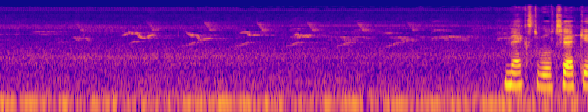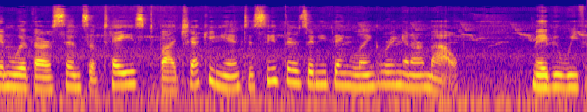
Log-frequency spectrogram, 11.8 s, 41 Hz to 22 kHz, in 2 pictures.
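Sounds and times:
birds chirping outdoors in the morning: 0:00.0 - 0:11.7
steady low outdoor rumble: 0:00.0 - 0:11.7
speech: 0:05.0 - 0:10.6, 0:11.2 - 0:11.7.

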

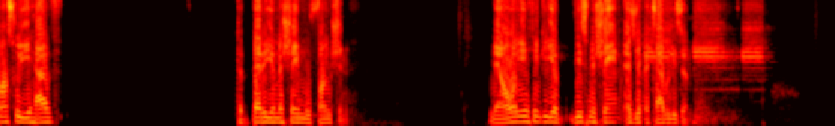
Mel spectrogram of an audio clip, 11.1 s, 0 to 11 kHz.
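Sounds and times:
speech: 0:00.0 - 0:00.8, 0:03.2 - 0:04.7, 0:06.5 - 0:09.6
loud harsh electronic alarm buzzer blaring: 0:08.5 - 0:10.3.

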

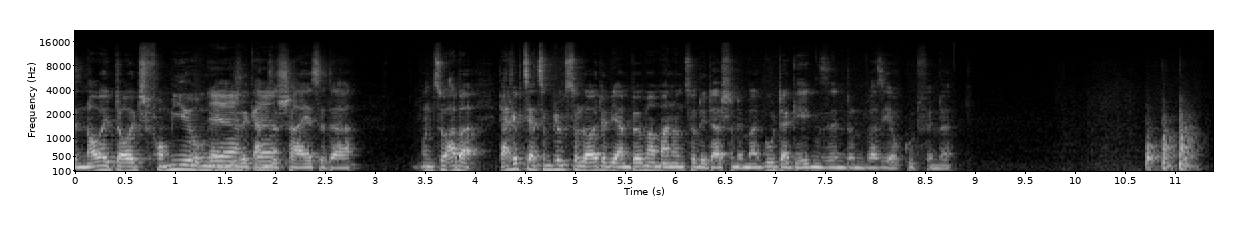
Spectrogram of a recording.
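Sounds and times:
speech: 0:00.1 - 0:09.0
knocking on wood: 0:10.7 - 0:11.3.

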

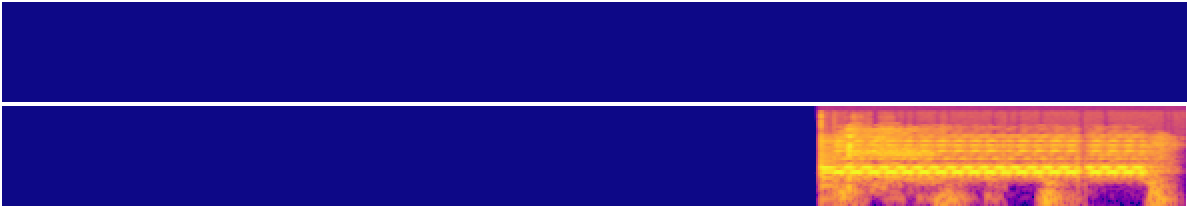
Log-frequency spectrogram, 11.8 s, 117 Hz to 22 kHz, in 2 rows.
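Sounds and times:
telephone ringing in a buzzing burst: 0:10.0 - 0:11.8.

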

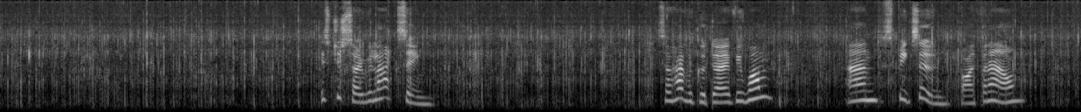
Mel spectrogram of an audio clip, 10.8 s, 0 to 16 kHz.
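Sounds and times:
rain pattering on a hard surface: 0:00.0 - 0:10.8
speech: 0:03.2 - 0:04.4, 0:06.6 - 0:07.8, 0:08.5 - 0:10.4.

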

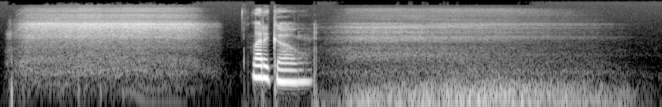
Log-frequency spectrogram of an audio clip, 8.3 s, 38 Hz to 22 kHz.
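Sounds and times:
slow inhale through the nose during a guided breathing exercise: 0:00.0 - 0:02.8, 0:04.0 - 0:08.0
speech: 0:03.2 - 0:04.0.

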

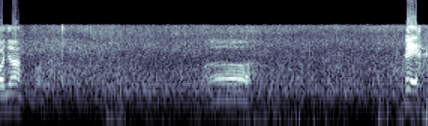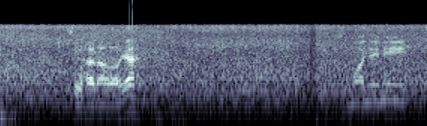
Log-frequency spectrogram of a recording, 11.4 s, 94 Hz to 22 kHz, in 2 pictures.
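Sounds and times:
speech: 0:00.0 - 0:00.6, 0:02.8 - 0:03.6, 0:05.4 - 0:05.8, 0:06.7 - 0:07.8, 0:10.4 - 0:11.2
water rushing in a stream or small cascade: 0:00.0 - 0:11.3.

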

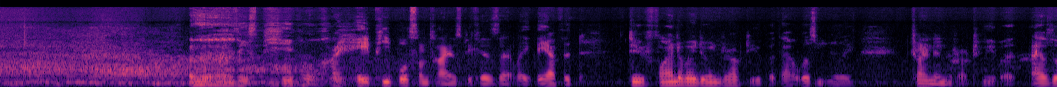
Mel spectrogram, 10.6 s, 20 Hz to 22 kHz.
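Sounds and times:
car passing by with engine and tire rumble: 0:00.0 - 0:03.5
speech: 0:01.9 - 0:10.5.

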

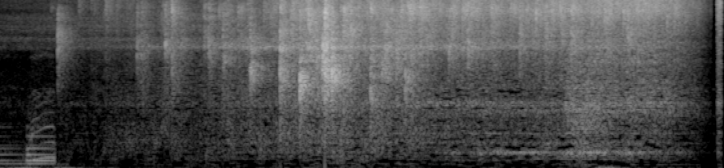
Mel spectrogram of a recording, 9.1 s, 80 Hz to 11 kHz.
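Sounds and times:
shower faucet water running: 0:00.8 - 0:09.0.

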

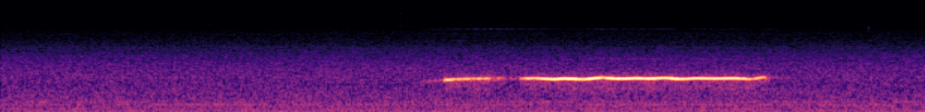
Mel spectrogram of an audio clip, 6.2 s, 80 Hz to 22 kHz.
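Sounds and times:
eerie whistling: 0:02.8 - 0:05.2.

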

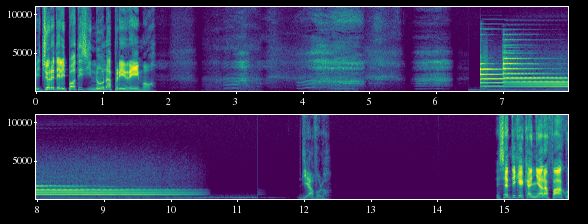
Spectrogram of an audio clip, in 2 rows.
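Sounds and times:
speech: 0:00.0 - 0:01.9, 0:12.0 - 0:12.4, 0:14.9 - 0:15.9
breathy gasping vocal sounds: 0:01.8 - 0:06.6
doorbell chime: 0:06.6 - 0:10.6.

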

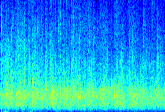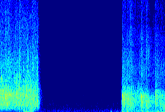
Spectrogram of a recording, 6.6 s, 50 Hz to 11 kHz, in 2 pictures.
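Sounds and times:
audience applauding: 0:00.0 - 0:04.1, 0:05.7 - 0:06.6.

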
